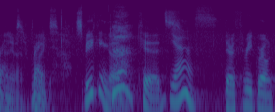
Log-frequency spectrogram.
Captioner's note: gasps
